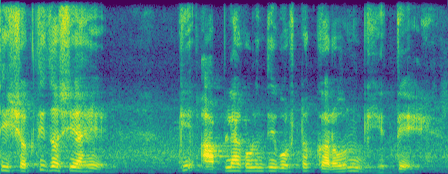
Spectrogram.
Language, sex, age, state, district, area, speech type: Marathi, male, 45-60, Maharashtra, Amravati, rural, spontaneous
